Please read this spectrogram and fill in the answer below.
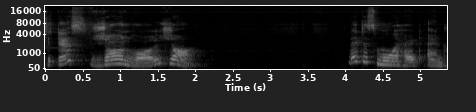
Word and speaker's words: Jean Valjean: and his name is john waldron let us pronounce it as jean-wall john let us move ahead and read the play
